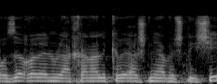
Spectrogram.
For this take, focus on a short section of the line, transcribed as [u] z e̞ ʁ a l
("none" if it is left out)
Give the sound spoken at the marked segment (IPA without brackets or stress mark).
o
